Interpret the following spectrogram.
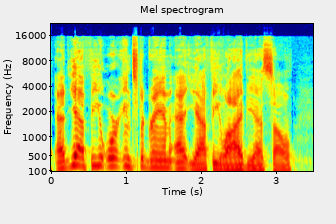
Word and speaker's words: Yaffee: follow me on X @Yaffee or Instagram @YaffeeLive. Yes, I'll remind you how to spell it. Y A F F E E. It's not Yappy, it's Yaffee.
